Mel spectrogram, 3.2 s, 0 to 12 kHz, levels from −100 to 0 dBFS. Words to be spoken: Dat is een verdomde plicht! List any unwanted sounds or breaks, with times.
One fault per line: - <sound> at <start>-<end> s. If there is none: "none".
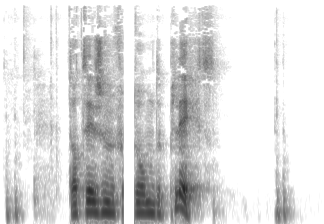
- dropout at 1.2-1.3 s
